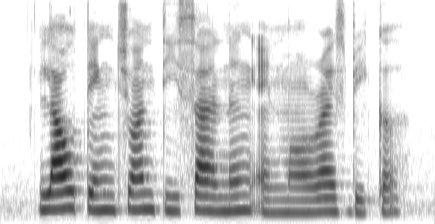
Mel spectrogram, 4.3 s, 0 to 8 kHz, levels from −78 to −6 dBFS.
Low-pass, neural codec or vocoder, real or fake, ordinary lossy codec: none; none; real; none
